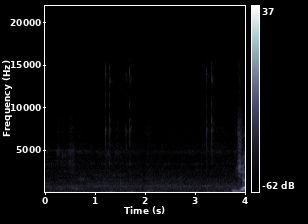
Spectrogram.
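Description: A few faint, sharp clicks, heard in pairs, over a quiet room; a man's voice starts near the end.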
